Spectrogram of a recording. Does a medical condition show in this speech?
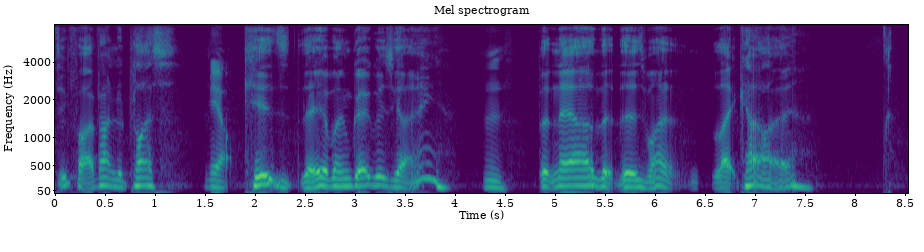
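Yes: cerebral palsy; cerebral palsy affecting the muscles.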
